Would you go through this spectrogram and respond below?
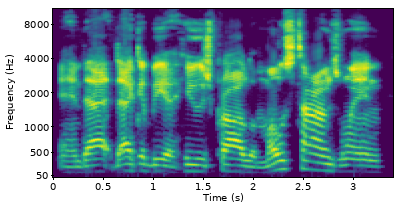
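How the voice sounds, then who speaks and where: A man's voice: mid-range voice, a little slow, bright, forceful tone. A man co-hosting a podcast in a studio, loose and joking, calling out catchphrases. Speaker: podcast co-host. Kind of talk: casual chat.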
